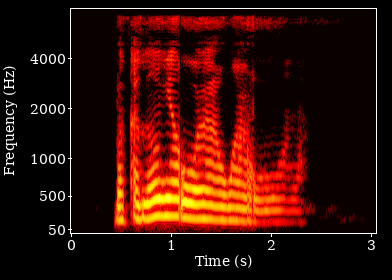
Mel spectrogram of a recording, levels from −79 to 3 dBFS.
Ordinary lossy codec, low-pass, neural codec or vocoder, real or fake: MP3, 48 kbps; 7.2 kHz; codec, 24 kHz, 1 kbps, SNAC; fake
